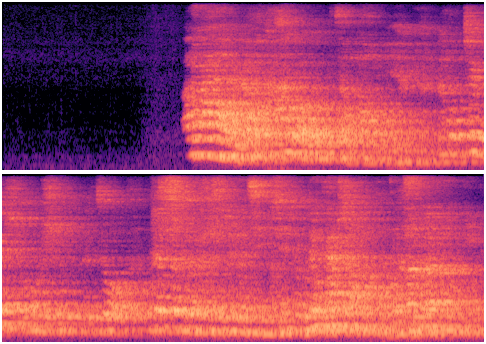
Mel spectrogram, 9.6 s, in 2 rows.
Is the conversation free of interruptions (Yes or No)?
No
